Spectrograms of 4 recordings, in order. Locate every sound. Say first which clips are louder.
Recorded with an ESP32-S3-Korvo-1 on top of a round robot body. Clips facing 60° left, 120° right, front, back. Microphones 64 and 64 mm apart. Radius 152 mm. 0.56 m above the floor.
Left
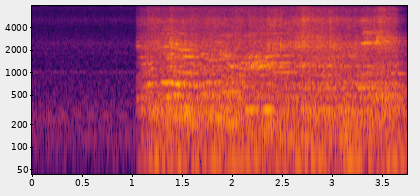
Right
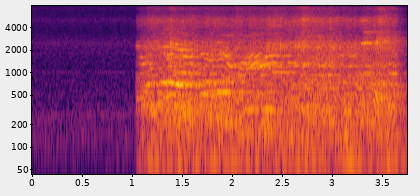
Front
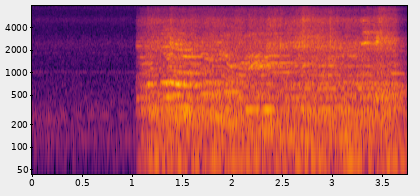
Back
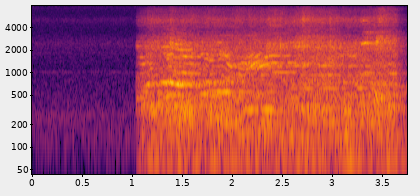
1.0 s a sneeze: right 4 dB, back 1 dB; 130° right, 1.2 m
